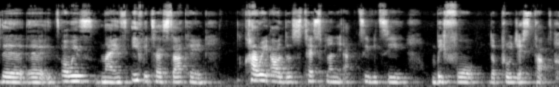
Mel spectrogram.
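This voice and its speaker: In a room with audible echo, a woman speaks at a medium pitch and a fairly slow pace. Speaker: software tester and vlogger. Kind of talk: tutorial. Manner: hesitant, many fillers.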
